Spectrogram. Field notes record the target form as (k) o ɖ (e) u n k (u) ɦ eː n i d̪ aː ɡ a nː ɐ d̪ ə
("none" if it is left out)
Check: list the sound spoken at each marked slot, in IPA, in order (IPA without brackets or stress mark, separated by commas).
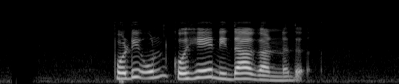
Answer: p, i, o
